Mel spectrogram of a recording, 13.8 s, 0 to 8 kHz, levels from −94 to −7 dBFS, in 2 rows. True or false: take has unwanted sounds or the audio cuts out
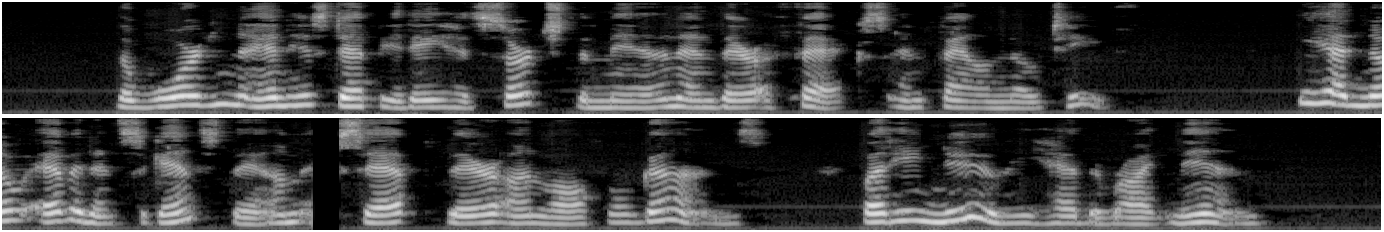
true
